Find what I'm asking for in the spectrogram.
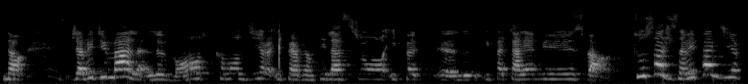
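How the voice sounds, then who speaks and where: A woman from Boston with an American English accent, talking casually as a guest and telling stories in lively fashion, slipping into English now and then. English is her first language. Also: a little high, normal speed, low-quality recording. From Boston, United States. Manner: animated storyteller, mixing in English words. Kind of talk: casual live talk.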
